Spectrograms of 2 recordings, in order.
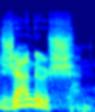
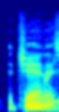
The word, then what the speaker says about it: Janusz: Richard Janusz will never again breathe as a free man. What is it? What is his last name? Janusz. Janice. Or Janus. I think it's pronounced Janusz. Okay.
